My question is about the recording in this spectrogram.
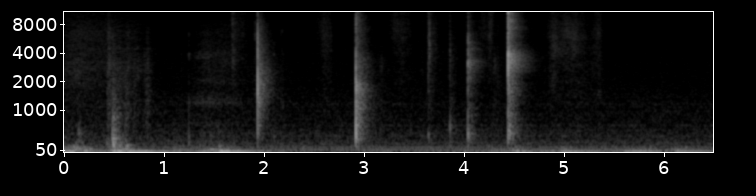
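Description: A handful of sharp snaps or clicks, irregularly spaced about half a second to a second apart, over faint room noise; the loudest comes in the second half.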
